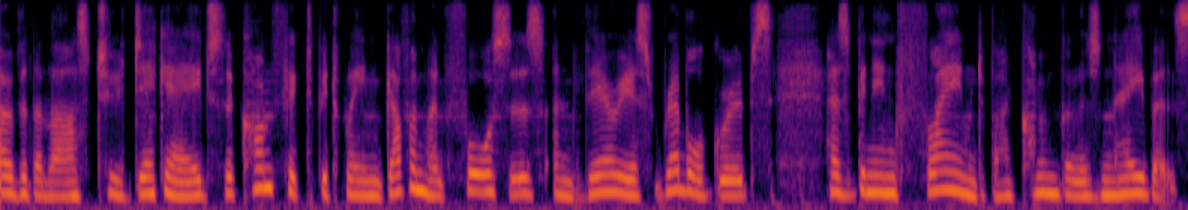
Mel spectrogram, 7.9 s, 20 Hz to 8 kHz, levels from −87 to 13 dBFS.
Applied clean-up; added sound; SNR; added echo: neural diffusion model UNIVERSE++.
